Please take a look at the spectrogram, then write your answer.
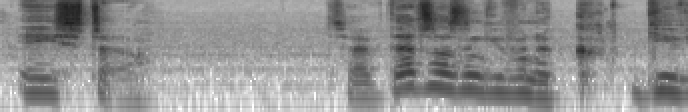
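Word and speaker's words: Eostre: e-o-s-t-e-r or r-e um it was actually pronounced easter not ioster right her name was actually pronounced easter so that doesn't even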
